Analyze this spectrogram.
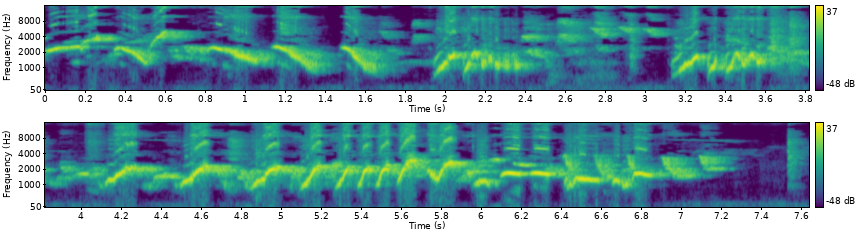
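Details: White-rumped shama, the Pastol PTRK BF bird, in emotional song to provoke other shamas: a continuous fast stream of varied slurred whistles and chattering notes, several per second, with scattered sharp clicks.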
